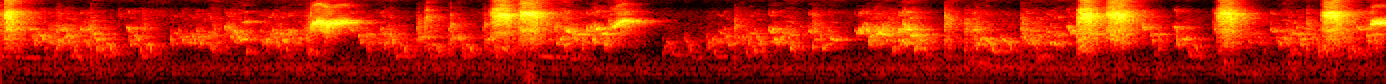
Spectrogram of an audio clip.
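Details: A flock of parakeets chatters nonstop, mixing grating squawks, thin whistles and quick chirps, with louder peaks every second or so over a faint room hum.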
